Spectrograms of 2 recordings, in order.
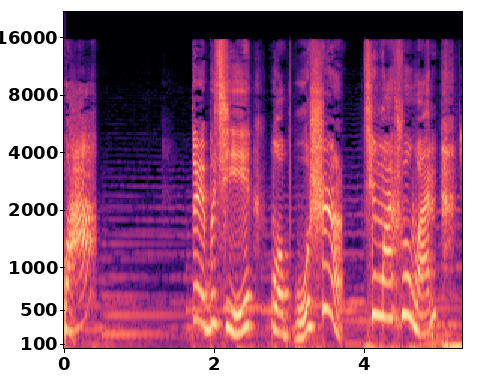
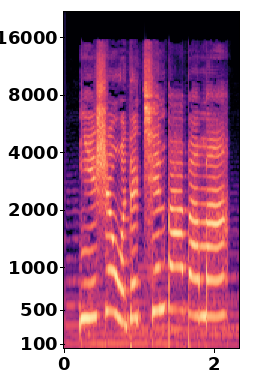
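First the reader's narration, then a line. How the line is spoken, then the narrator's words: Happy child's cry. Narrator (Chinese): 小家伙开心地叫起来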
